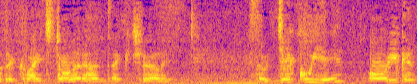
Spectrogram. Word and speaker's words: děkuji: Thank you in Czech is děkuji, D-E-K-U-J-I, děkuji.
